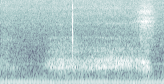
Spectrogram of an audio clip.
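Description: A man breathing in through his nose for about a second and a half, over a steady low hum.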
